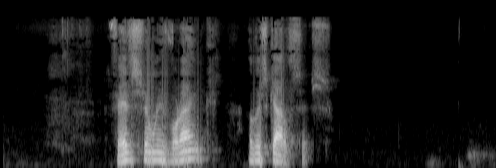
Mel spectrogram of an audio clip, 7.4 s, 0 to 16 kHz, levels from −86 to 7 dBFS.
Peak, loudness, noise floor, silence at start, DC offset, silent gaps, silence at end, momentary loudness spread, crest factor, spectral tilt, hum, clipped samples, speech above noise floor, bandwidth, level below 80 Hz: 0 dBFS; -19 LUFS; -79 dBFS; 1.65 s; under 0.1%; none; 2.55 s; 18 LU; 22 dB; -5 dB/octave; none; under 0.1%; 60 dB; 11.5 kHz; -46 dBFS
